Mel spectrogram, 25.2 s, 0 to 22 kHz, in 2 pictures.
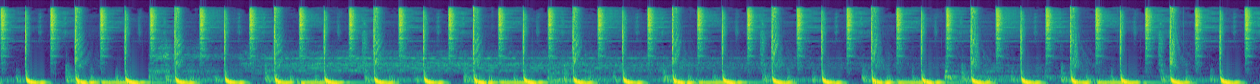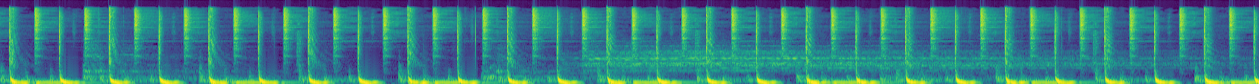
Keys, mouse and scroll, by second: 2.7 KP_1, 3.7-5.4 middle drag, 4.5 z, 8.4-10.9 middle drag, 10.9 z, 11.3-14.0 middle drag, 15.5 a, 15.9 a, 17.2 shift+a, 23.4 F6.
